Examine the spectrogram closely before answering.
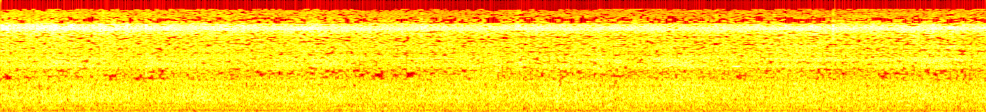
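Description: Steady rushing rumble of a rake of high-capacity parcel vans rolling past at speed over a level crossing.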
